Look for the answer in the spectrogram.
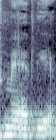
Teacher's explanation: Portanto, média é uma palavra latina que se encontra no plural. Devemos pronunciá-la com E aberto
